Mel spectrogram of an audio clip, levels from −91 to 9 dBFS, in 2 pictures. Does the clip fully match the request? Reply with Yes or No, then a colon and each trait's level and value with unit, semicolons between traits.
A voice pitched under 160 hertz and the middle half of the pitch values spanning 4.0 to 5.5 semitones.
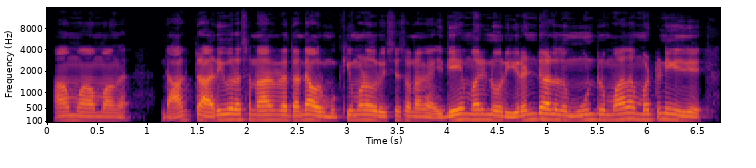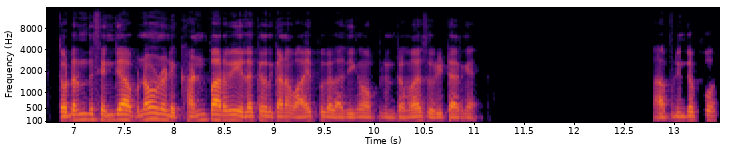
No: low, 135 Hz; average, 3.4 semitones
